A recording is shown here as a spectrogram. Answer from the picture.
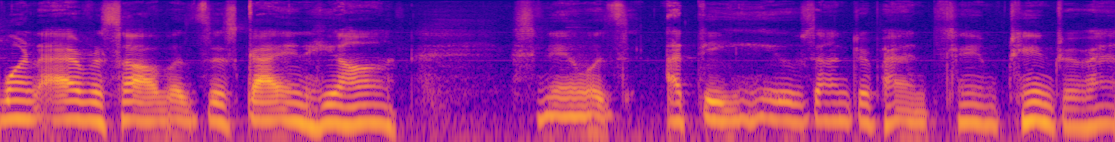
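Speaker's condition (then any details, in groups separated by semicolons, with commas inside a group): Ataxia; rare, progressive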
